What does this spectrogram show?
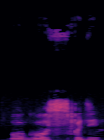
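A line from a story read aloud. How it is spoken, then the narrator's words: Sudden moan. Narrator (Russian): внезапно простонала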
